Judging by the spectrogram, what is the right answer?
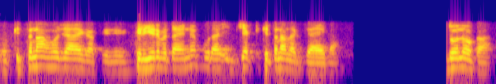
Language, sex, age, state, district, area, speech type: Hindi, male, 18-30, Uttar Pradesh, Pratapgarh, urban, conversation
